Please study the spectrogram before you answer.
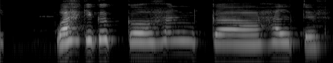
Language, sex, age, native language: Icelandic, female, 11, Icelandic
